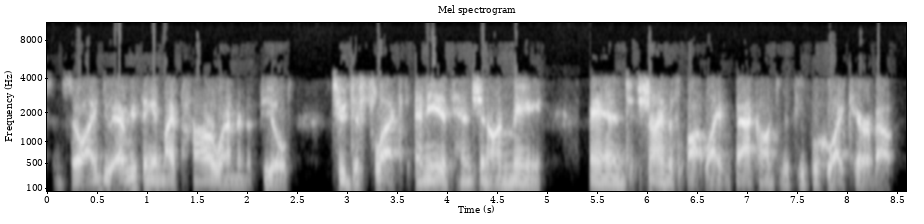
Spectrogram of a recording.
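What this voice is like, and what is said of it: American accent. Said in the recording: “I have an American accent. It's pretty obvious.”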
